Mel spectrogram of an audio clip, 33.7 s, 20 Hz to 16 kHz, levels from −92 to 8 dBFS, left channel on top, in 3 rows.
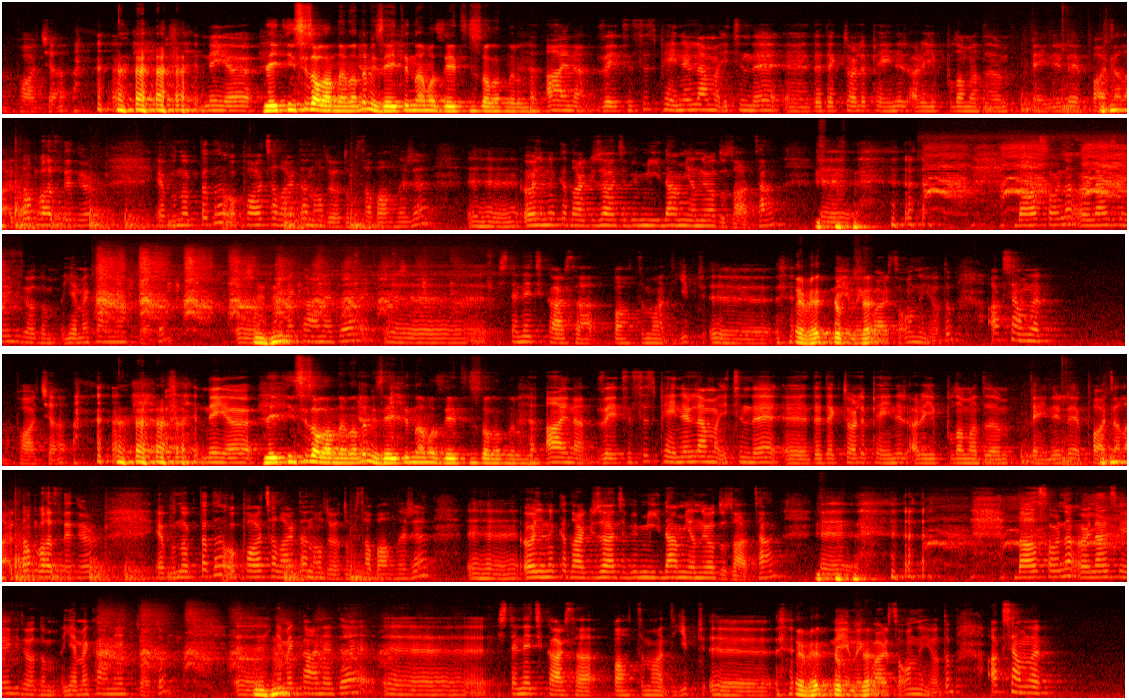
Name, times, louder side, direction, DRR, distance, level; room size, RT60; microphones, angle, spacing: voice 1, 0.0-2.9 3.5-4.1 5.2-20.5 20.9-30.4 30.8-32.9, right 2 dB, 30° right, 10 dB, 0.7 m, -39 dB
voice 2, 1.2-1.8 2.6-5.4 11.1-11.2 25.0-25.4 30.4-31.3, left 1 dB, 25° left, 10 dB, 0.6 m, -24 dB
sound 1, 9.8-13.1 13.4-13.8 14.1-14.4 14.7-15.3, equal, 10° right, 4.6 m, -40 dB
sound 2, 20.4-22.7 23.4-27.4, left 8 dB, 70° left, 0.8 m, -41 dB
14.5 x 9.0 x 5.1 m, 0.80 s
head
